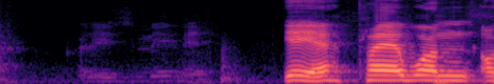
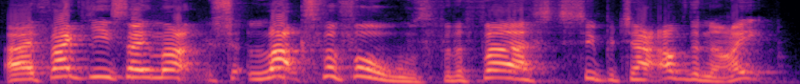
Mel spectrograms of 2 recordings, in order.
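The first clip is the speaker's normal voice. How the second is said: excited thanks; 7 semitones higher, 5 dB louder than usual. Real, not acted. Thanking super chat donor.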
